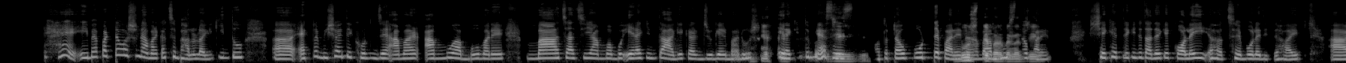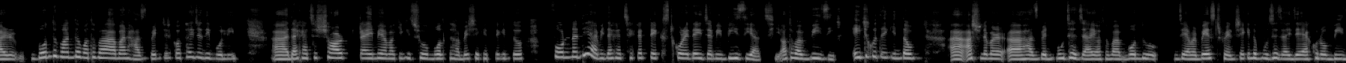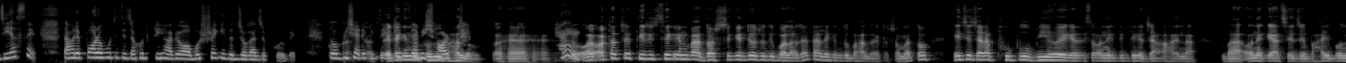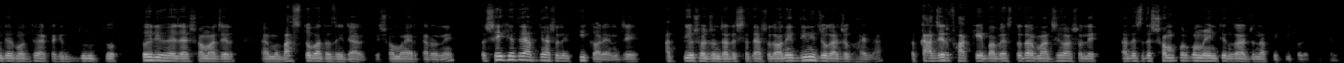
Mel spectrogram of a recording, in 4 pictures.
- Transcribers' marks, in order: chuckle; tapping; lip smack
- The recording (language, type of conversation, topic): Bengali, podcast, কিভাবে পরিচিতিদের সঙ্গে সম্পর্ক ধরে রাখেন?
